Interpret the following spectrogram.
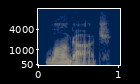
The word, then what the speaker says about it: language: And he specifically indicated that the word language was pronounced langage, without a W sound in the middle.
